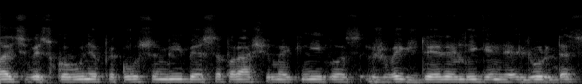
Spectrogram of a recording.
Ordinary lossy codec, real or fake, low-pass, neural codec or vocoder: Opus, 32 kbps; fake; 10.8 kHz; codec, 24 kHz, 3.1 kbps, DualCodec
